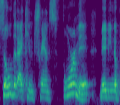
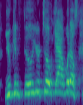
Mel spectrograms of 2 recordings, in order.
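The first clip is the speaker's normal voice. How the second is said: high, loud eager voice; excited audience call; 9 semitones higher, 5 dB louder than usual. Retold or imitated. Audience answer and cheer.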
